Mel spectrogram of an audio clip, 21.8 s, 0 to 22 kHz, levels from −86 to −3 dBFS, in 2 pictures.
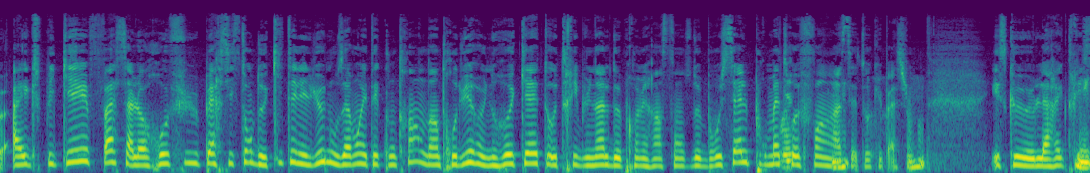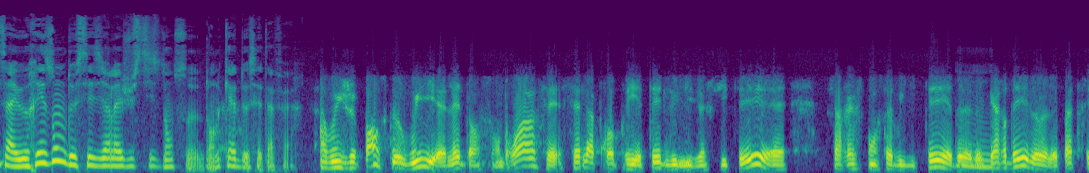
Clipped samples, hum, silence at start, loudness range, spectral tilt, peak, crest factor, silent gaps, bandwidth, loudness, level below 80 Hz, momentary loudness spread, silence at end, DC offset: under 0.1%; none; 0 s; 3 LU; -7.5 dB/octave; 0 dBFS; 14 dB; none; 15 kHz; -14 LUFS; -40 dBFS; 10 LU; 0 s; under 0.1%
